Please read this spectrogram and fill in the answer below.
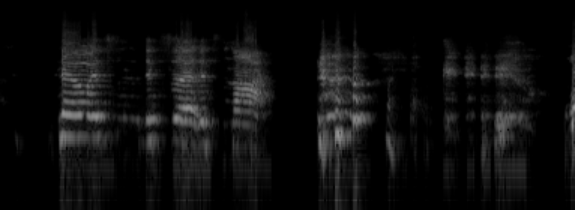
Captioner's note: giggles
